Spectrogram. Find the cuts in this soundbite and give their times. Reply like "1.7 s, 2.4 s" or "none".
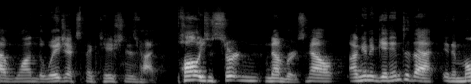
1.4 s, 2.0 s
